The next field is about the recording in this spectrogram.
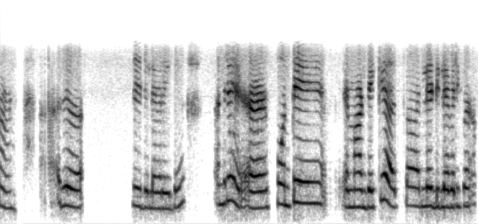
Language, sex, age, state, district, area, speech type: Kannada, female, 18-30, Karnataka, Gadag, urban, conversation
